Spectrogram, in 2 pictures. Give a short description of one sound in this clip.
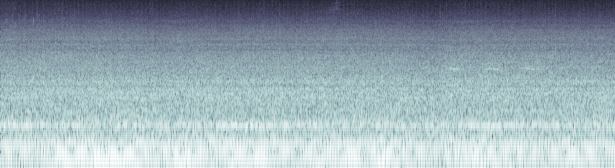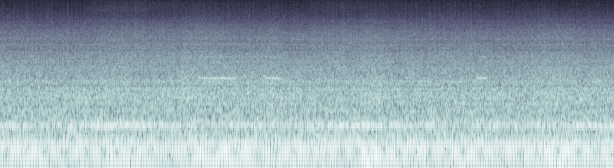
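A heavy harvester engine drones steadily.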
